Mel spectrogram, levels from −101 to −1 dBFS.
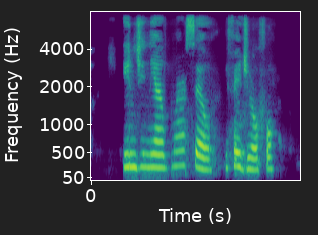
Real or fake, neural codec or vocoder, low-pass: fake; codec, 16 kHz, 2 kbps, X-Codec, WavLM features, trained on Multilingual LibriSpeech; 7.2 kHz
